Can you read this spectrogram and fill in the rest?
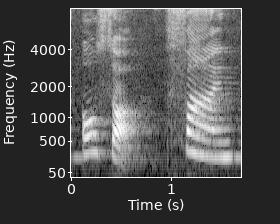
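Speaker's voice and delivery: usual speaking voice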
